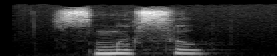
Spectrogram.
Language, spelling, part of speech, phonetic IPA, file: Russian, смысл, noun, [smɨsɫ], Ru-смысл.ogg
- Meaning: 1. sense, meaning 2. respect 3. use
